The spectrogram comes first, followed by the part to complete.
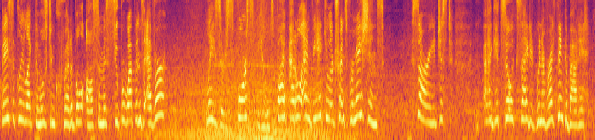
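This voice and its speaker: Teenage girl for game cutscenes: high, chirpy, eager tech enthusiast, informal, faint ambience behind. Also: moderate pace, fairly bright tone, slight background noise. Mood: gushing, excited. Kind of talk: video game cutscene acting.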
